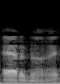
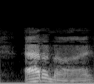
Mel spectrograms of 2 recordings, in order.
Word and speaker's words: Adonai: Adonai also spelled, well, in the first place here it's spelled A-D-O-N-A-Y, and he says Adonai, also spelled A-D-O-N-A-I, is the Hebrew word for God.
